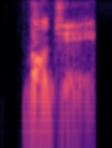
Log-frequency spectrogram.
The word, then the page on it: bogy: British English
